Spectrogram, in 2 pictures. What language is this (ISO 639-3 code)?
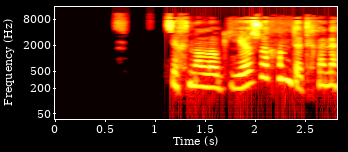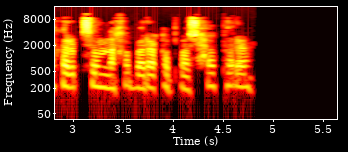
kbd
